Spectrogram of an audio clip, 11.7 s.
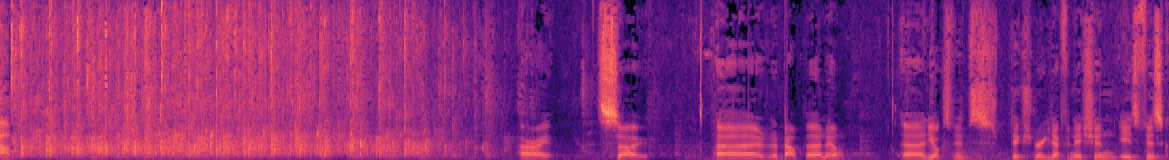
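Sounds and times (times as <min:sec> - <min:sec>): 
crowd applause: 0:00.0 - 0:05.2
speech: 0:05.2 - 0:11.6.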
